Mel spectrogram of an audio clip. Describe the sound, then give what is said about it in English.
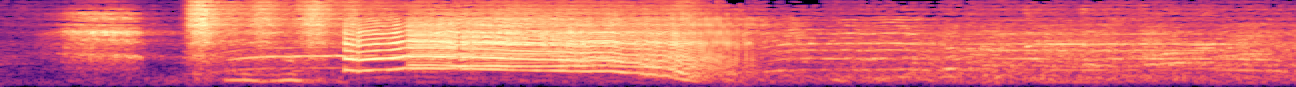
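A voice imitates an elephant trumpeting: one loud, brassy, wavering blare lasting about two seconds, sliding downward in pitch as it fades out. “I can't sleep with an elephant going like that.”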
